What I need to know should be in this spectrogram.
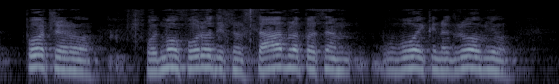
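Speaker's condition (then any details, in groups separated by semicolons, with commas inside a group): Parkinson's disease; walks about 8 km daily, very active, reports no difficulties from the illness; converses normally, illness not noticeable on radio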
